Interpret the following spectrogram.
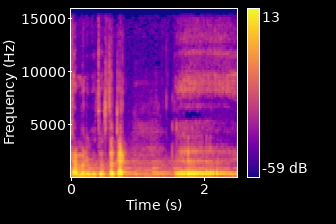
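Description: Spoken narration in Amharic over background music, with a brief lull in the voice in the middle.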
